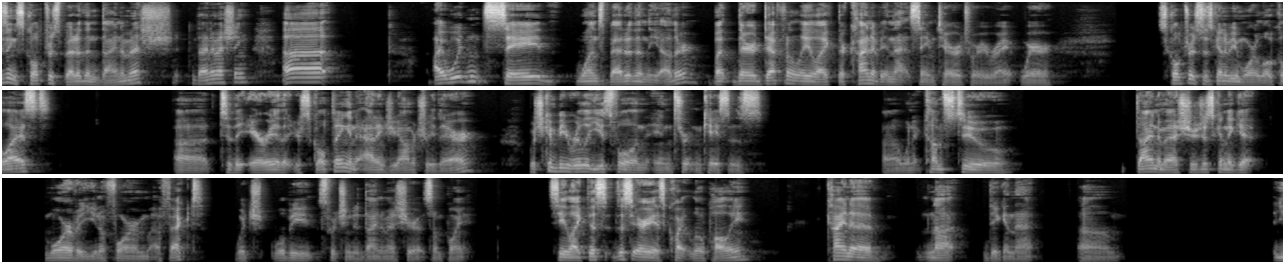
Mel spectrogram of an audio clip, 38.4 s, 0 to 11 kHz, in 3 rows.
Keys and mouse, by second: 3.6 right click, 7.5 right click, 11.4 right click, 13.2 right click, 16.4 right click, 17.7 right click, 20.5 right click, 26.1 right click, 28.1 right click, 31.3 right click, 38.0 right click.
